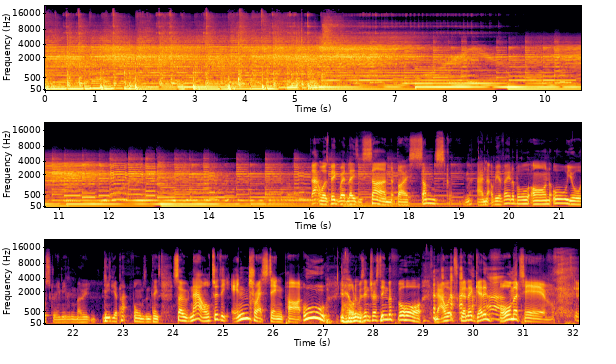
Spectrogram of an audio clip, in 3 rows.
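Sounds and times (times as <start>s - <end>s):
hazy psychedelic rock music with effected guitars and bass drone: 0.0s - 20.8s
speech: 16.2s - 32.1s
laughter: 29.0s - 32.1s.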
